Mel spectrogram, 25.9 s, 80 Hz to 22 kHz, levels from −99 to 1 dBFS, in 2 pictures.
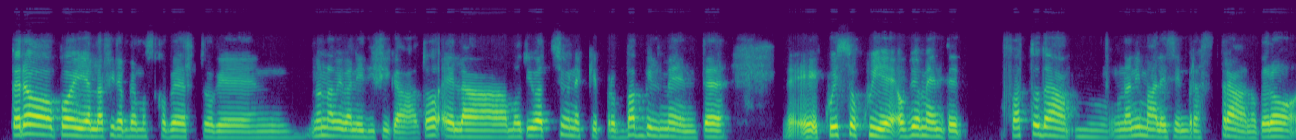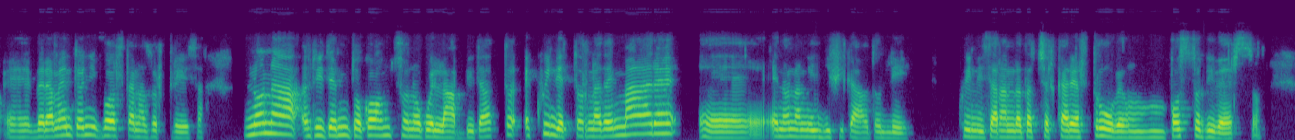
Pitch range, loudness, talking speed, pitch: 175-220 Hz, -17 LUFS, 140 wpm, 190 Hz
